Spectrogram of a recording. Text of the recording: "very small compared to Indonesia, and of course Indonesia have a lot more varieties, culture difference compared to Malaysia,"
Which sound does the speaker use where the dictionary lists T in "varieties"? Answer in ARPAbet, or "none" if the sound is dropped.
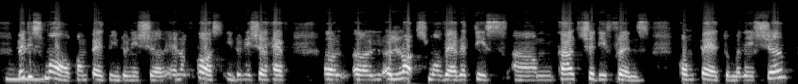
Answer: S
